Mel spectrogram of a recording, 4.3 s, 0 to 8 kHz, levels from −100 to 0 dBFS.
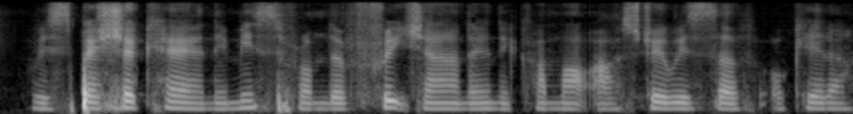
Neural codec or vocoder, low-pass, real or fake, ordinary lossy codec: codec, 24 kHz, 3.1 kbps, DualCodec; 7.2 kHz; fake; AAC, 48 kbps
